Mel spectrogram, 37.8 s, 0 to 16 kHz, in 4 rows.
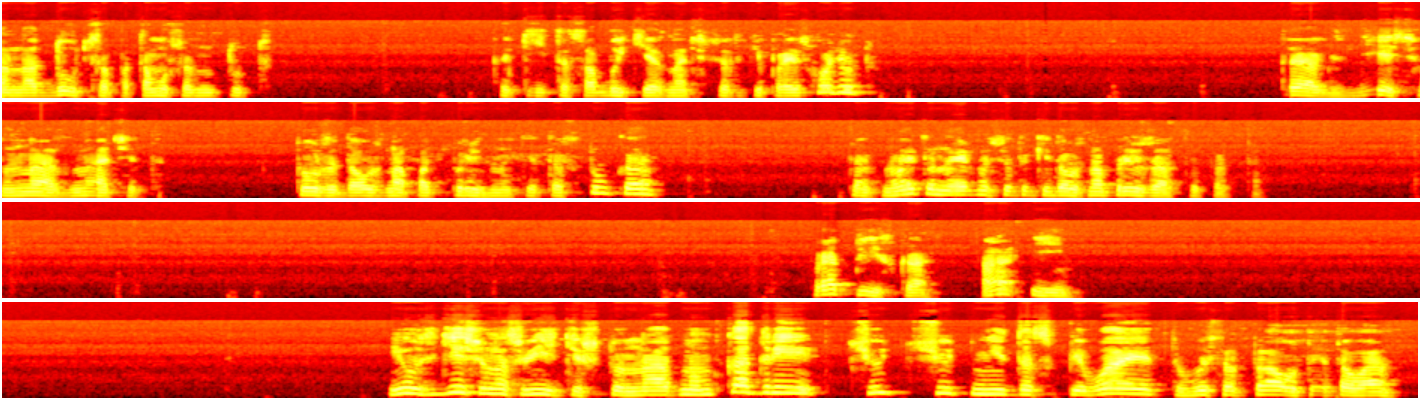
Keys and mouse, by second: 0.8-2.7 middle drag, 3.2 r, 5.3 click, 6.1 r, 7.5 middle click, 8.7 click, 9.2-10.2 middle drag, 10.5 r, 12.2 middle click, 14.2 click, 15.1 r, 19.1 click, 19.7 click, 20.7 r, 23.5 a, 24.1 i, 26.1-31.7 drag, 32.1-33.2 middle drag, 33.7 middle click, 37.3 g.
